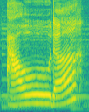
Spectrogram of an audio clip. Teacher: G-E-T, and then the next word starts with an O. So that T is surrounded by vowels, and that means that it's gonna change to a D sound.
